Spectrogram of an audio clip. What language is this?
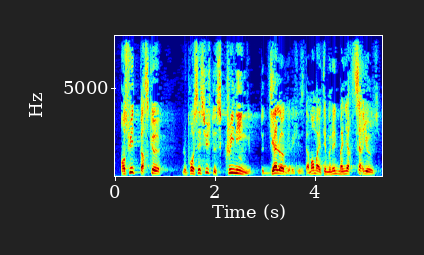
French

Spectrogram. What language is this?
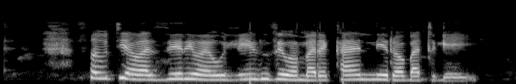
Swahili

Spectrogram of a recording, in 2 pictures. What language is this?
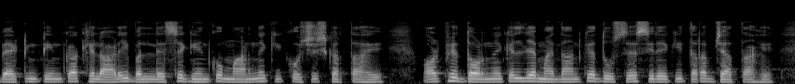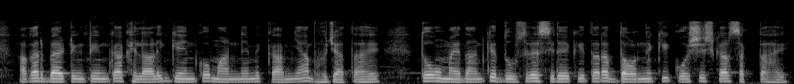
Urdu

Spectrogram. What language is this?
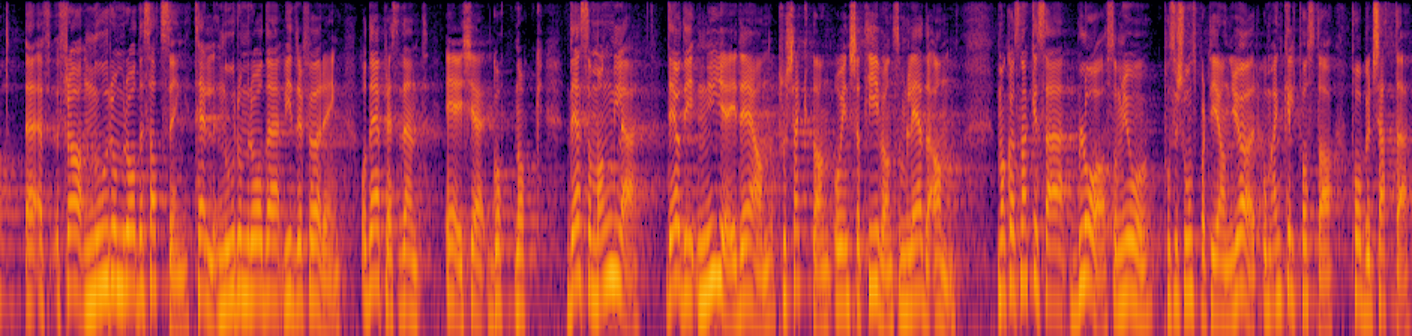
Norwegian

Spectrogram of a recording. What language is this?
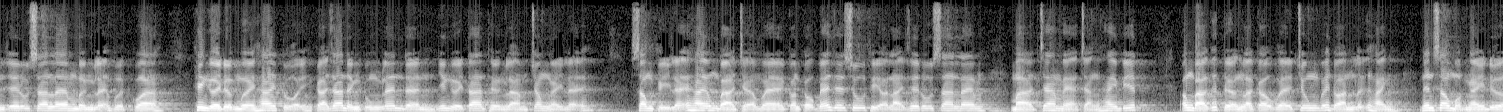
Vietnamese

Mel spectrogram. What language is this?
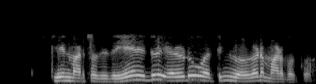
Kannada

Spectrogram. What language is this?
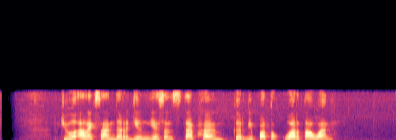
Sundanese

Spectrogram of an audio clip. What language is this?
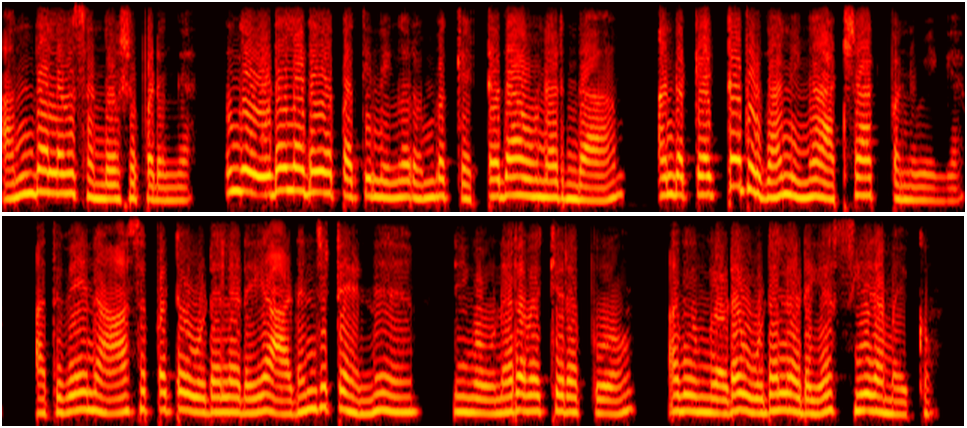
Tamil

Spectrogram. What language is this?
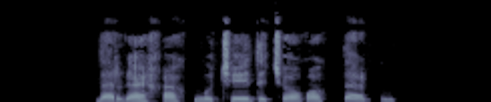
Pashto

